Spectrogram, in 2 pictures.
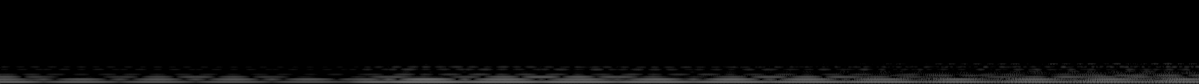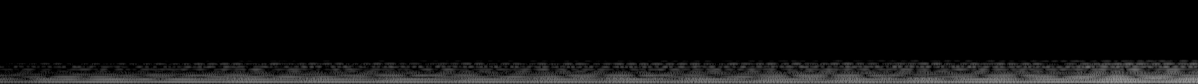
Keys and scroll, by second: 0.7 Return.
